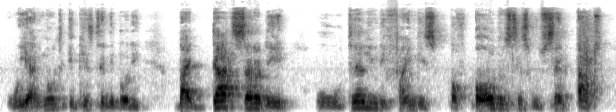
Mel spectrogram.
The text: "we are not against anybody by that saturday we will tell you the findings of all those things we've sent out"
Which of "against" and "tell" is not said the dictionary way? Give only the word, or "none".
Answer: none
